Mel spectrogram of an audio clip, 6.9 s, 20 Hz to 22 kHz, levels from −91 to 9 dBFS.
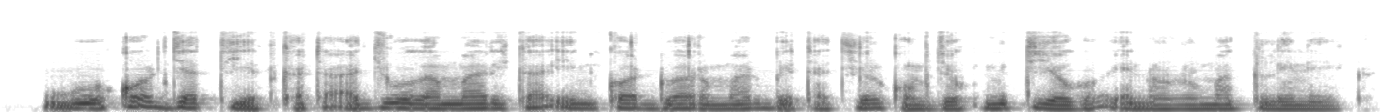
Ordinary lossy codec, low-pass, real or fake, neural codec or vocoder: none; none; fake; codec, 16 kHz, 16 kbps, FunCodec, trained on LibriTTS, 50 frames a second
